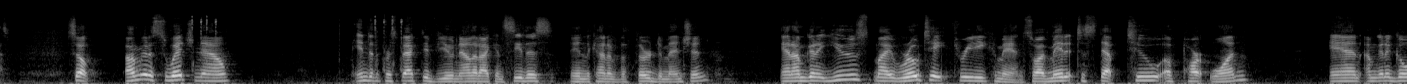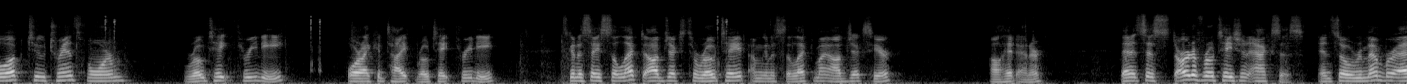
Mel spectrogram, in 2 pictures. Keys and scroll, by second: 24.0 Return.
